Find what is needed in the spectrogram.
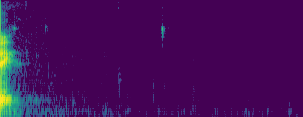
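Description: The last trace of a man's word, cut off abruptly, then dead digital silence.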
